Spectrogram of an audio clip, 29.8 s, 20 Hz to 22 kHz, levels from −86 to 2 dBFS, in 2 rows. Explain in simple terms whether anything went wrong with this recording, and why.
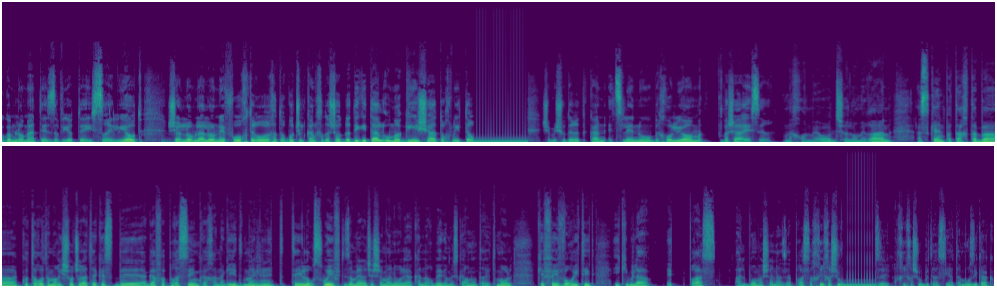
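Something did go wrong, twice. From 7.13 to 7.89 s, and again from 27.56 to 27.99 s, the speech turns into a rapid, rattly buzz. That's a system hang loop: the computer briefly froze while the sound hardware kept replaying the same tiny slice of audio, about 43 ms long, roughly 23 times a second. That fits a 2048-sample buffer. The first freeze swallows around 0.7 s of real speech, and the second about 0.4 s.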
